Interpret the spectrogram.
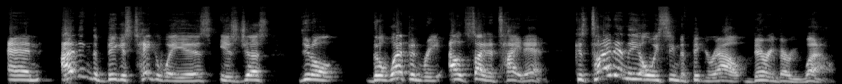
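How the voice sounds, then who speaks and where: Male sports talk host, high animated voice, rambling casual delivery. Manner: rambling questions with many fillers.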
